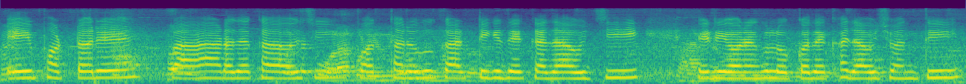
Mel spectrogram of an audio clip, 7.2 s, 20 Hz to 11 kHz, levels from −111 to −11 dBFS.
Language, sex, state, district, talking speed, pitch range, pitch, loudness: Odia, female, Odisha, Khordha, 105 wpm, 245-270 Hz, 255 Hz, -13 LUFS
